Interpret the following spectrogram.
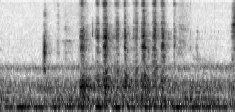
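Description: Plastic poker chip scraping the scratch-off coating of a paper scratchcard: a light click about half a second in, then a quick run of faint scrapes.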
